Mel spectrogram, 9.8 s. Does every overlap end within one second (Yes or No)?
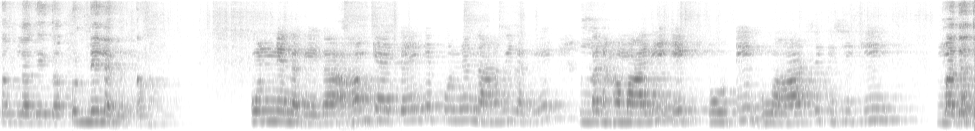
Yes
